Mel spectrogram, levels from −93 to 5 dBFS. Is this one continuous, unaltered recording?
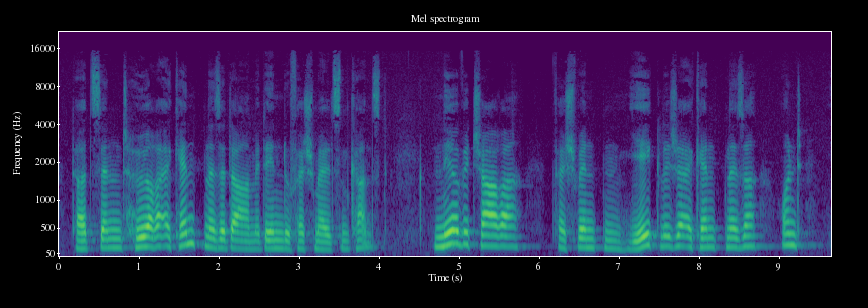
yes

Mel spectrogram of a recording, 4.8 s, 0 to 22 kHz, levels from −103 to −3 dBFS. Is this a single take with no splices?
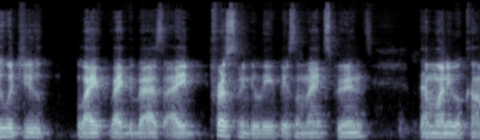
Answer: yes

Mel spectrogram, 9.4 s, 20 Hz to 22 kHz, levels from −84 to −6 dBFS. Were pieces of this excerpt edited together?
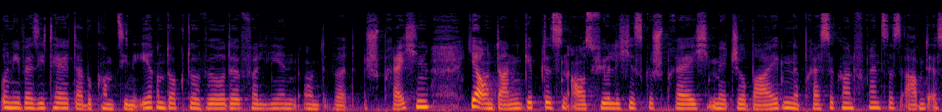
no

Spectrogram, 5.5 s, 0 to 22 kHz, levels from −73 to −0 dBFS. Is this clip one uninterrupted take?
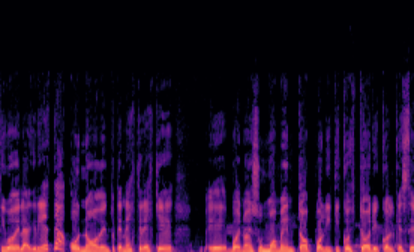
no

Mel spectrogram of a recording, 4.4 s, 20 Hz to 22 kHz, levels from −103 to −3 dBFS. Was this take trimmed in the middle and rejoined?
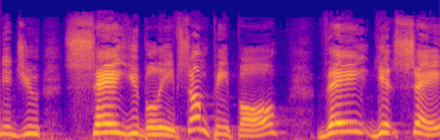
no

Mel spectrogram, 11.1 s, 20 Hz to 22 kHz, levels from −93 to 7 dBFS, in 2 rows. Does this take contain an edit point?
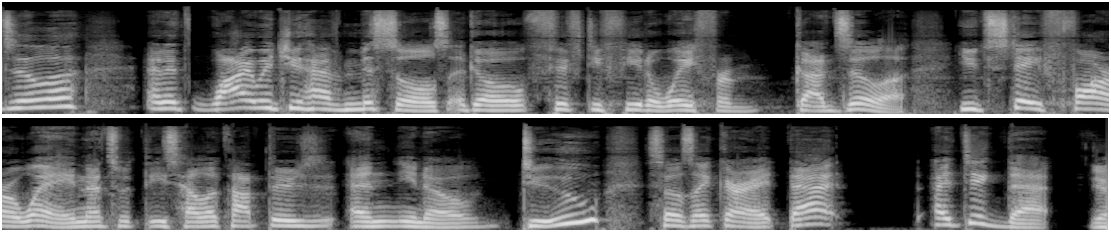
yes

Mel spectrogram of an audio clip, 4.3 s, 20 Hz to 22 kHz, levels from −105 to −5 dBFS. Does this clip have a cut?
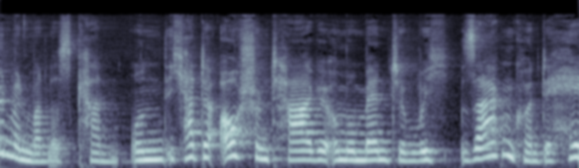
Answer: no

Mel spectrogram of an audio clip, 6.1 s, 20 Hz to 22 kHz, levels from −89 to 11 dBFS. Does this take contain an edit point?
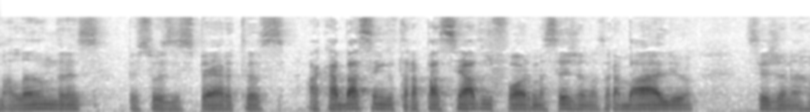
yes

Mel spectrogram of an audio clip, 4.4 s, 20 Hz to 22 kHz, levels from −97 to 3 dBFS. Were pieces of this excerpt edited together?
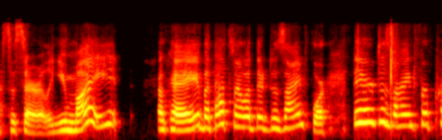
no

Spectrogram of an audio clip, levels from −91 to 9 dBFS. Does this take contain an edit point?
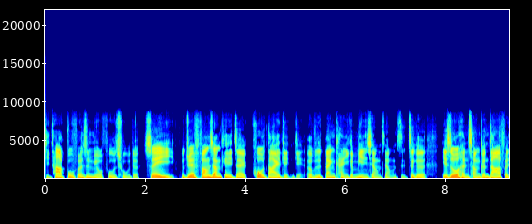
yes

